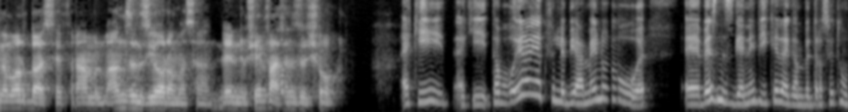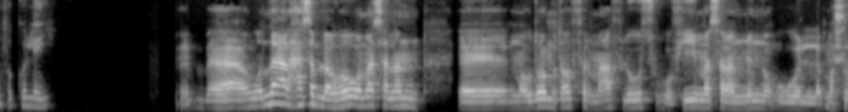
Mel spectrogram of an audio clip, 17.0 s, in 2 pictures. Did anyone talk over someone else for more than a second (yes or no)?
no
